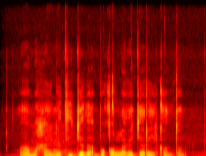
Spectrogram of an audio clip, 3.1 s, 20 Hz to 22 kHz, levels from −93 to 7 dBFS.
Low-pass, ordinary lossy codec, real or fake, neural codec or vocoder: none; none; real; none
